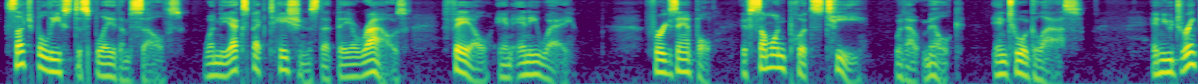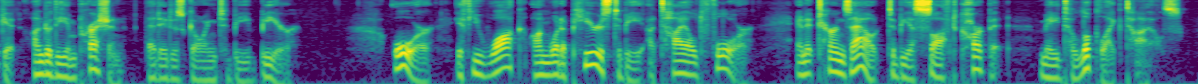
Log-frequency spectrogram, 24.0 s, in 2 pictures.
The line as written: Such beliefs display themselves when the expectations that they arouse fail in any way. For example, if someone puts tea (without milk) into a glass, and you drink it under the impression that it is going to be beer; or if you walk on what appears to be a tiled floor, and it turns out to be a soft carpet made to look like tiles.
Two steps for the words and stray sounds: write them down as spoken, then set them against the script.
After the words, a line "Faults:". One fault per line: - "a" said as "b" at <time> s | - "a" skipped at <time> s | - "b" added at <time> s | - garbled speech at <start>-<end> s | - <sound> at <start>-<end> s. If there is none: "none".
Such beliefs display themselves when the expectations that they arouse fail in any way. For example, if someone puts tea (without milk) into a glass, and you drink it under the impression that it is going to be beer; or if you walk on what appears to be a tiled floor, and it turns out to be a soft carpet made to look like tiles.
Faults:
none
